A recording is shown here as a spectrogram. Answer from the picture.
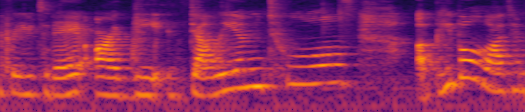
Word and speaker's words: Bdellium: brushes I'm reviewing for you today are the Dell iam tools people often pronounced on bdellium it's actually W my beat is silent I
